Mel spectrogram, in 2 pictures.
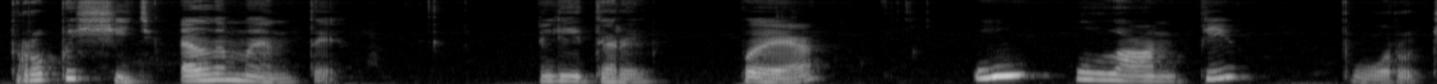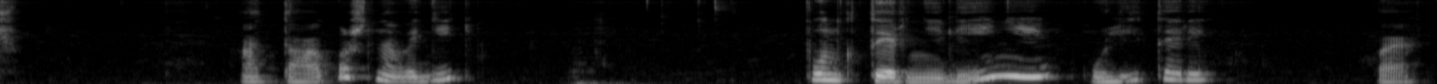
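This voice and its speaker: A woman's voice: fairly low pitch, big pitch swings, slow pace, pauses often, darkish tone. A woman teacher giving a first-grade handwriting lesson, patient and instructive, spelling out letters and sounds one by one. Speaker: primary school teacher.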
